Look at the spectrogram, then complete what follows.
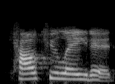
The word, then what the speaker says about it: calculated: animated feature yes so i want to hear that animated calculated all right don't eat that last syllable okay can you go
